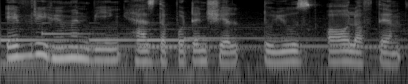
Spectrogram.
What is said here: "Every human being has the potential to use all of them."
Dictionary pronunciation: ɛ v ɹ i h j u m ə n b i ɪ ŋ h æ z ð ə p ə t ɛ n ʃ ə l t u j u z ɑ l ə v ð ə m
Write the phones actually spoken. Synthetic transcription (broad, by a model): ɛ v ɹ i h j u m ə n b i ɪ ŋ h æ z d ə p ə t ɛ n ʃ ə l t u j u z ɑ l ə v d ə m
